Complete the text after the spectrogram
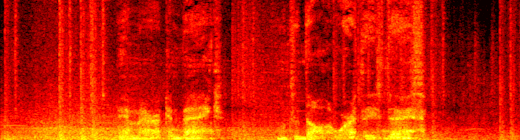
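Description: A machine gun fires rapid bursts of shots.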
